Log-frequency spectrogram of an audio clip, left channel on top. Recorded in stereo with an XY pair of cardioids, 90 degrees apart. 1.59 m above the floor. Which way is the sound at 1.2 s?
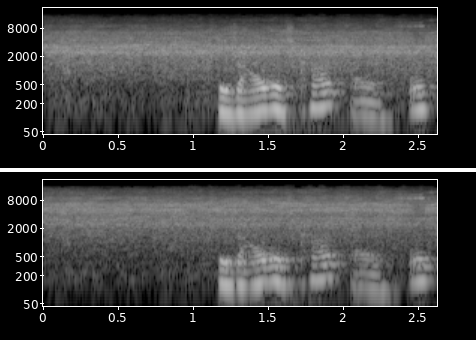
30° left.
